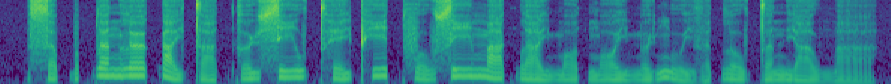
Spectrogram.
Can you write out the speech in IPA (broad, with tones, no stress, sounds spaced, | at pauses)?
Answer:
s ɐ˨ p̚ ɐ˥ p̚ l ɐ˥ n l œː˥ k̚ aː˨˧ j t̪ aː˨ t̚ k ɵ˥ ɥ s iː˥ w t̪ʰ e˧ j pʰ iː˥ t̚ f o˨˧ w s iː˥ m aː˧ k̚ l aː˨ j m ɔː˨ t̚ m ɔː˨ j m ɵ˨˥ ɥ ŋ uː˨˩ j l ɐ˥ t̚ l o˧ w t̪ ɐ˧ n j aː˨ w m aː˨˩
